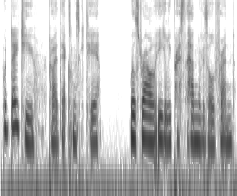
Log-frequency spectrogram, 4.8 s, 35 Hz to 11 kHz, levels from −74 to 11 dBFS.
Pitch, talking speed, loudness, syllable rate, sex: 180 Hz, 225 wpm, -19 LUFS, 6.2 syllables/s, female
